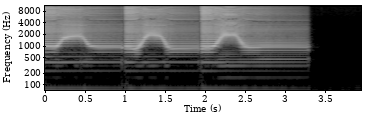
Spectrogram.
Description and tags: Sounds captured during some interaction between me and a mouthharp I bought in Vietnam (Sapa). Marantz PMD670 with AT825. No processing done.
mouthharp, harp, metal, metallic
